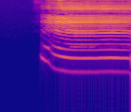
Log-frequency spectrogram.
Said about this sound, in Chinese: 嗯，…妹妹被这声音吓哭了。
